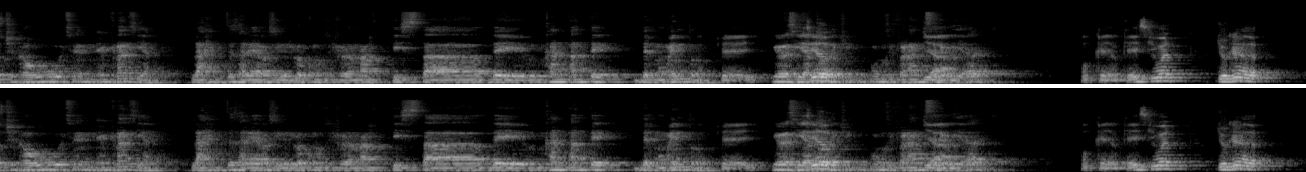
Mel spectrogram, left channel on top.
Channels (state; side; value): normal; both; correlation 0.72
